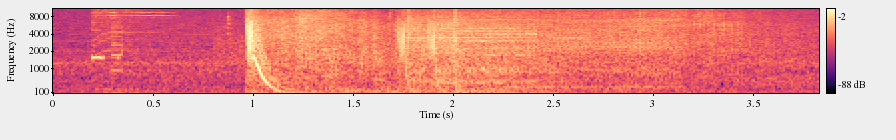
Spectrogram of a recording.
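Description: A laser weapon fires with a sharp falling zap and a crackling rush.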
